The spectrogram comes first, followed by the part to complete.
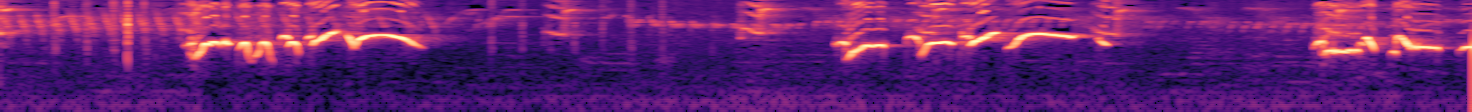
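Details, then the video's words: White-rumped shama singing as a lure to prompt other shamas into song. It gives three bursts of varied, fluty, looping whistles, each about a second long and separated by pauses, over faint high chatter. "pancingan murai batu agar cepat gacor ngeplong"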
